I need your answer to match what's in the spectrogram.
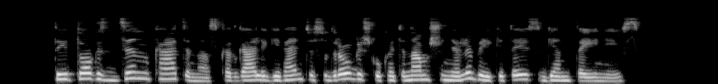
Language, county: Lithuanian, Panevėžys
